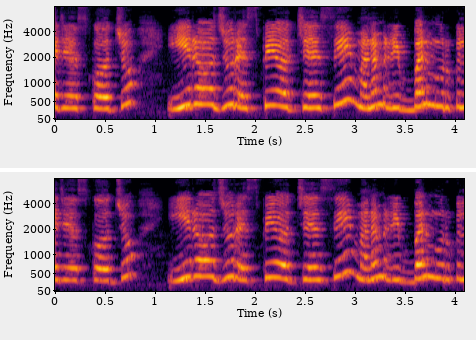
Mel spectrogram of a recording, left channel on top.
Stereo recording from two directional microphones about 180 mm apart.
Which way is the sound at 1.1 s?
40° left (ahead or behind).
